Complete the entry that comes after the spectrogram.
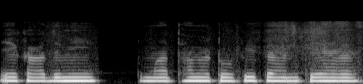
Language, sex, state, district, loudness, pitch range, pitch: Hindi, male, Jharkhand, Deoghar, -12 LUFS, 160-165 Hz, 165 Hz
